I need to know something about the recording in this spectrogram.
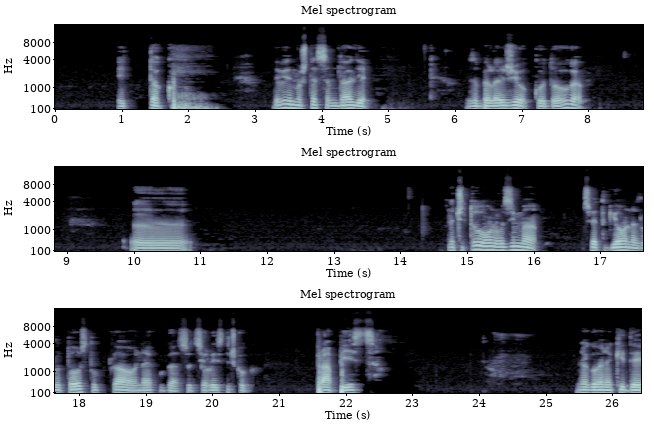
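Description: A man sings in a deep voice in short phrases with pauses.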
